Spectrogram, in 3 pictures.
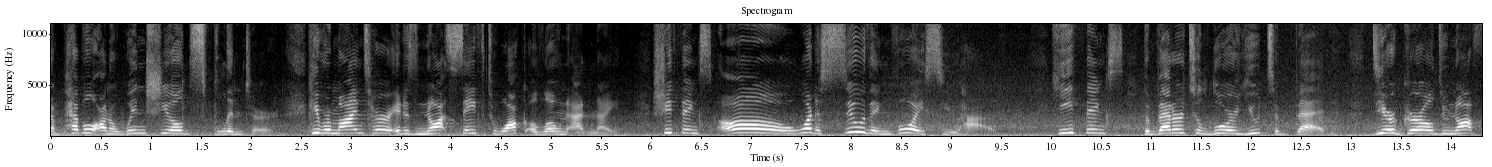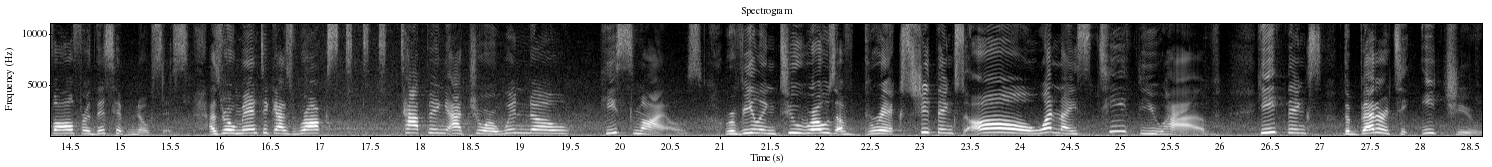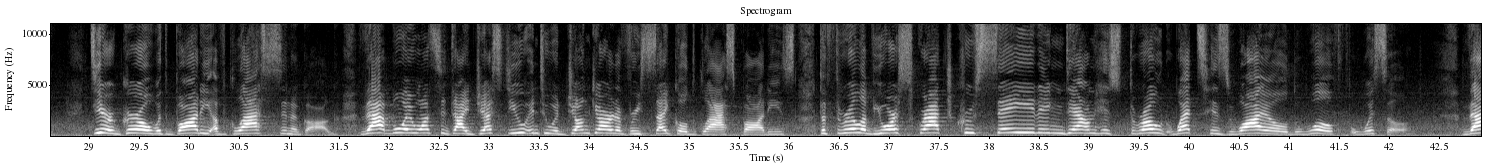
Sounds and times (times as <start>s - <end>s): Speech: 0.0s - 42.2s.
